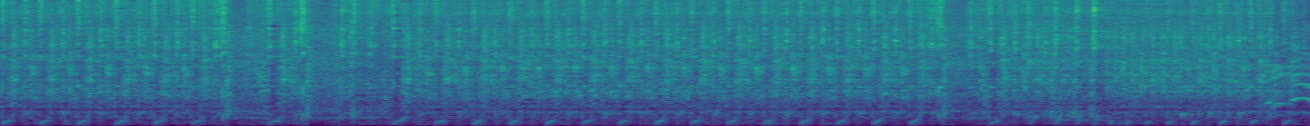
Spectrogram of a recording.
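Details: Vintage Wisconsin single-cylinder engine revived, mounted on the floor: even thumping at a steady beat with no misses or stumbles; running normally.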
